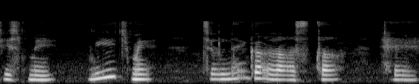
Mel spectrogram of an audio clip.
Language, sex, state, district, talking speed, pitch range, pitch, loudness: Hindi, female, Chandigarh, Chandigarh, 100 wpm, 215-250 Hz, 230 Hz, -17 LUFS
